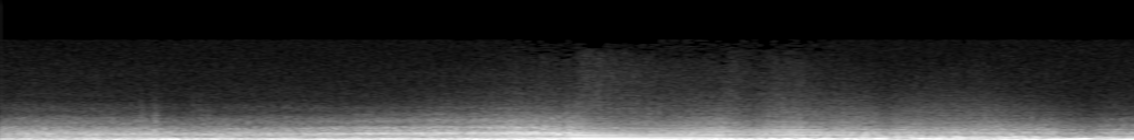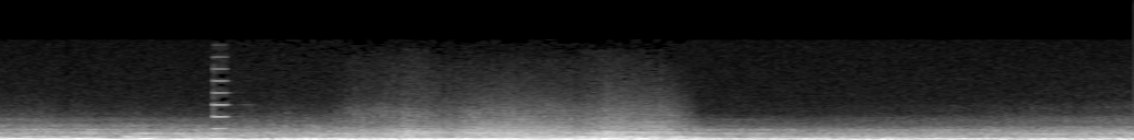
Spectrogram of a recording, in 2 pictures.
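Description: A racing car engine roars loudly and shifts pitch as it accelerates and slows.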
